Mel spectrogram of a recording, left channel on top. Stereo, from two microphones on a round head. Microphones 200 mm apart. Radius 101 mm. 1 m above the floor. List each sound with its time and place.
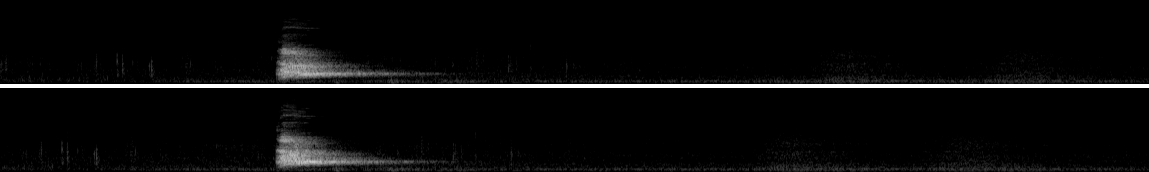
2.8 s a dog barking: 60° right (ahead or behind), 1.2 m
